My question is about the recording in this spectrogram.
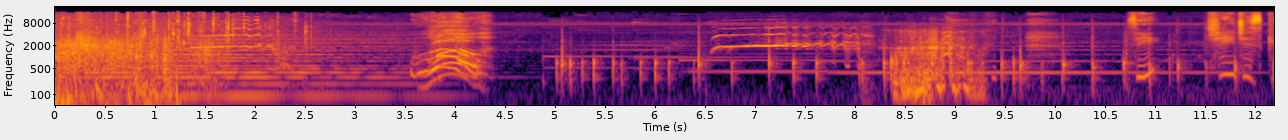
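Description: A rock pile breaking apart and crashing down, a loud rumble that fades over the first few seconds. A unicorn's whinny follows at about four seconds, and another comes near the end, over light plucked cartoon music.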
